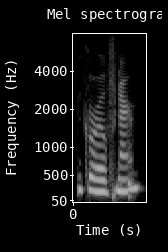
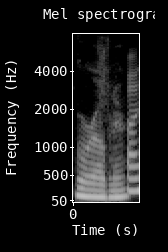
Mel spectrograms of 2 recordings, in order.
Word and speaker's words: Grosvenor: Charles Grosvenor, whose name I apologize if I ever mispronounce, but I did look it up and that seems to be the way to pronounce it, so I'm going to go with it.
